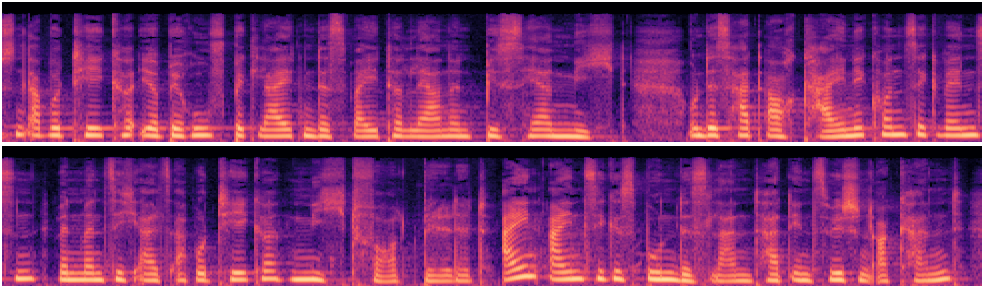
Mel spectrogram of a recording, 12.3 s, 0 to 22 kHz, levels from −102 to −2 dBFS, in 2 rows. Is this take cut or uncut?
cut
